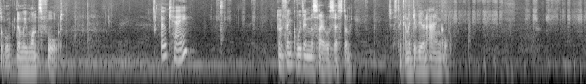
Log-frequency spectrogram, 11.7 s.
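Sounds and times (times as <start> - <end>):
speech: 0.1 - 1.4, 3.2 - 3.9, 5.5 - 7.2, 7.9 - 9.2
scratchy pen strokes on paper: 8.8 - 11.7.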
